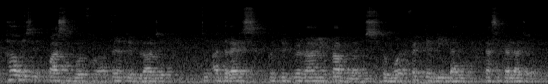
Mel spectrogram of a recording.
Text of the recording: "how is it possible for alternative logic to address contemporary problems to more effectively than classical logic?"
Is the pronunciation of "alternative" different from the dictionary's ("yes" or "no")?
yes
